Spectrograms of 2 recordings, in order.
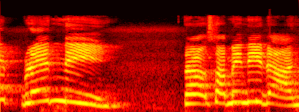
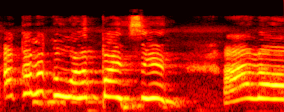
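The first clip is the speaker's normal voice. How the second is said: mock crying; 9 semitones higher than usual. Mock hurt at being ignored.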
